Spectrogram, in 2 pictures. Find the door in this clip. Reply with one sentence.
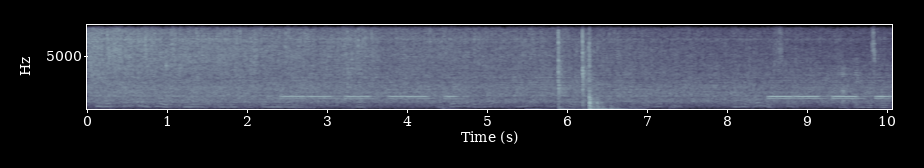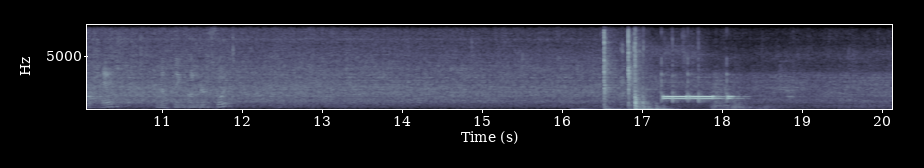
The door can be heard from 5.7 to 7.0 s and from 16.1 to 17.4 s.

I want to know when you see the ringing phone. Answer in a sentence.
The ringing phone can be heard from 2.4 to 4.7 s, from 8.4 to 10.1 s and from 17.2 to 18.1 s.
